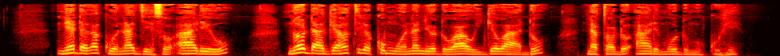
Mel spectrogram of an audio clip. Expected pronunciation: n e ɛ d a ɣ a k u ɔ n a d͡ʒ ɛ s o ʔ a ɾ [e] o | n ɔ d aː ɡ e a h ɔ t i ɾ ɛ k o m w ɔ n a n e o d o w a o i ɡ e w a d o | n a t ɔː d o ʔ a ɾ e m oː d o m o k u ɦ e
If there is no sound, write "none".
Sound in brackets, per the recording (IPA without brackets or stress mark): e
